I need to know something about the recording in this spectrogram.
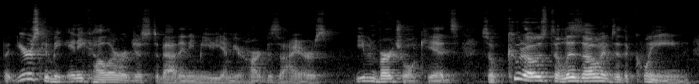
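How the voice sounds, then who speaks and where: A man with a low voice reads his own poem in a roomy, echoing space. His delivery is conversational yet theatrical, with a wry edge and pitch that rises and dips freely through long, wordy phrases. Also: sing-song, brisk, darkish tone. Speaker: poet reading own poem. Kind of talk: spoken-word poetry reading with informal introduction.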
